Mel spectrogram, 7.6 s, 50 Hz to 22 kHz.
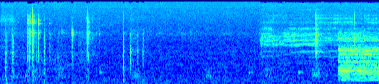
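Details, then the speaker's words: Apple MacBook Pro 17" Early 2011 (A1297, 820-2914) after liquid damage repair, Express card cable reconnected, battery disconnected: quiet clicks and ticks, then clear sustained startup chime; boots normally with screen. "now I should hear a Tron boot should hear a chime might take a minute"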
